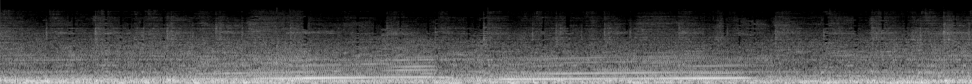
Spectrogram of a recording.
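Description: BMW Z4 3.0i's straight-six engine accelerating hard, its pitch rising through one gear, dropping at an upshift about halfway through, then rising again through the next gear. Background music plays along with it.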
